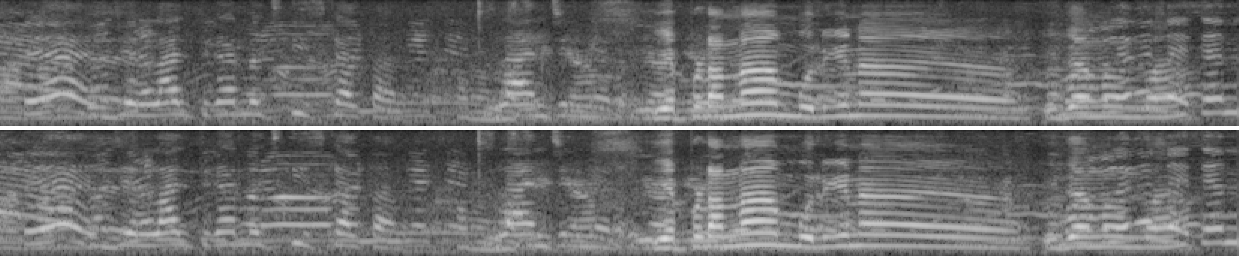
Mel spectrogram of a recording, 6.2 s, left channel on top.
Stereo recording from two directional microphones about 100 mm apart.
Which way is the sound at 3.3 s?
10° left (ahead or behind).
